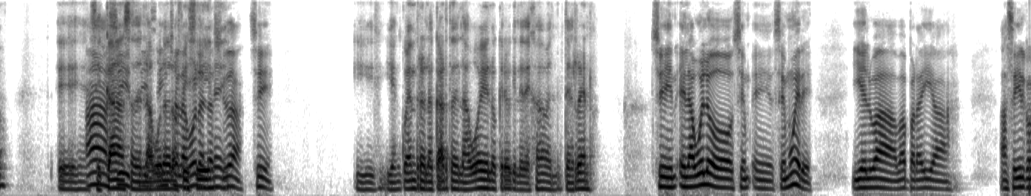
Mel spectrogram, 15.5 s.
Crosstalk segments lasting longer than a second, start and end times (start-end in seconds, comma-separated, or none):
1.3-3.6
